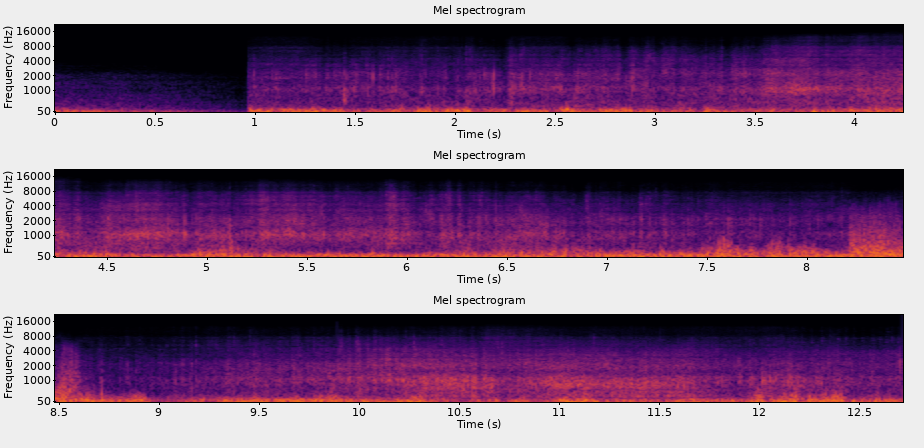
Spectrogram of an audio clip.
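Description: Bicycle tyres crunch and rattle over loose gravel.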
